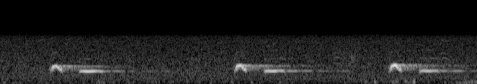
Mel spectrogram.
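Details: Common cuckoo calling in a woodland where wild birds live, recorded on a digital camera: three clear two-note cuckoo calls, the second note lower, spaced about one and a half seconds apart over faint background hiss.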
